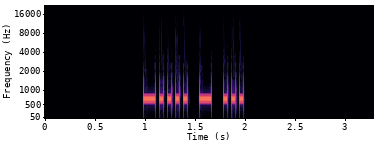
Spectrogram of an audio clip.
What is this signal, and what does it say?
Morse code, heard as a keyed tone, about 30 wpm, 700 Hz. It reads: 6TS
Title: Three Challenging Letter-Number Combinations 30wpm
